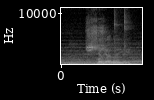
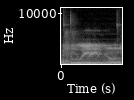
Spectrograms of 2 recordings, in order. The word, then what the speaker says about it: Shillelagh: How do you even pronounce that cantrip? Shillelagh? Shillelagh. Yeah. Shillelagh, okay.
